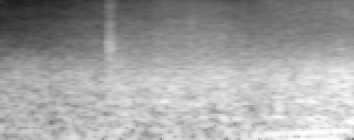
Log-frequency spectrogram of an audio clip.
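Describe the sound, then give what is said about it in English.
A flashy sports car pulls up outside a coffee shop with a low engine rumble. The rumble is moderate at first, then deepens and grows louder toward the end. “Later, Gabriel's flash sports car pulls up outside the same coffee shop as before.”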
